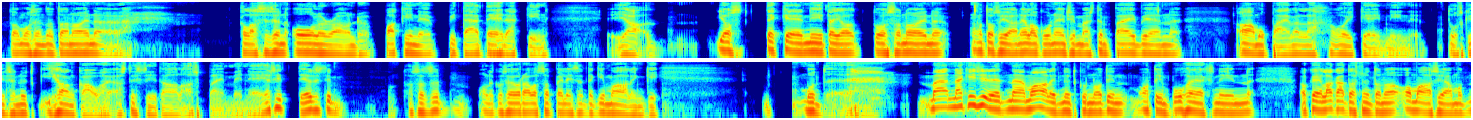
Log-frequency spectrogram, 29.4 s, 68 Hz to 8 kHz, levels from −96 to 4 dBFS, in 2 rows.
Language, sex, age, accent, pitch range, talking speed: Finnish, male, 30-49, native, 110-135 Hz, 110 wpm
